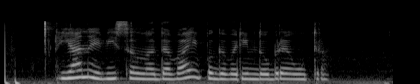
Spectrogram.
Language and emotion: Russian, neutral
